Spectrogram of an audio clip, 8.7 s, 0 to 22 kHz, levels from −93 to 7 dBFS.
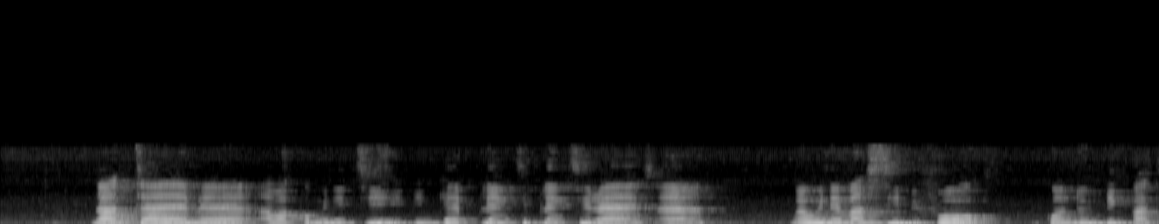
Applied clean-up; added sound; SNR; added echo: none; none; none; none.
